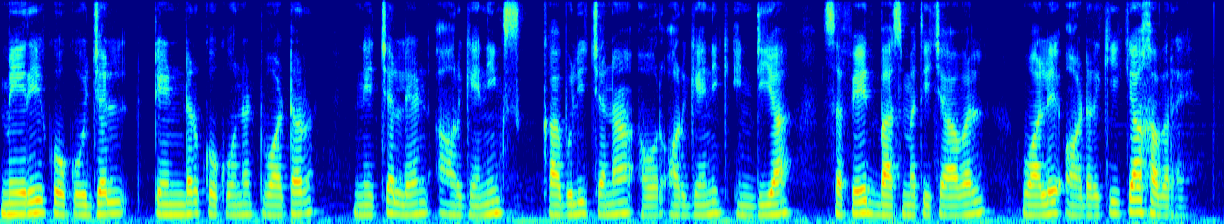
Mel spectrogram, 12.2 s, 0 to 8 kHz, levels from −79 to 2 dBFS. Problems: none marked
